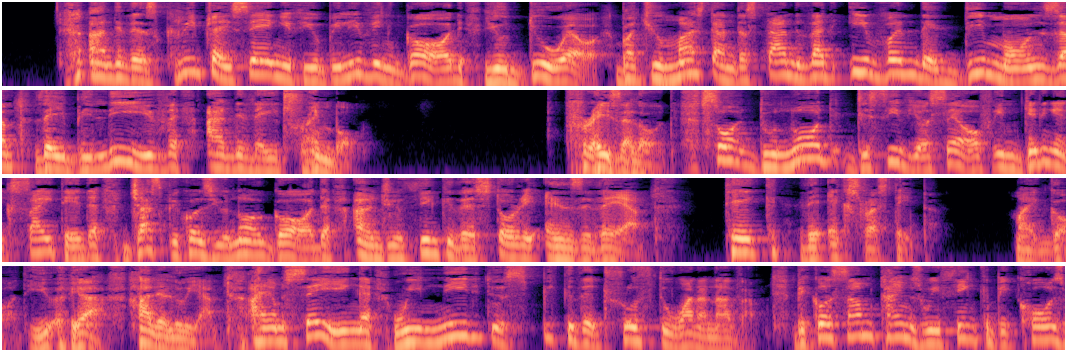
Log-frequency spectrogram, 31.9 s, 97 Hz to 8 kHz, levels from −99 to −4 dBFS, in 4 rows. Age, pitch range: 60-79, 120-160 Hz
